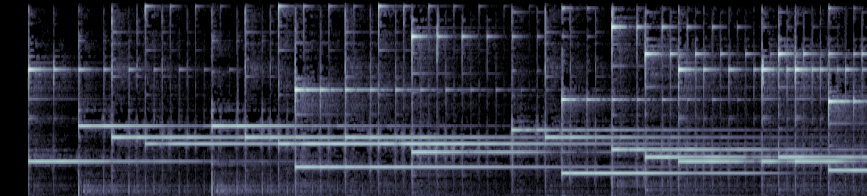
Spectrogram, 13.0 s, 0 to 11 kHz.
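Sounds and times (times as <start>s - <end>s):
bell-like melody: 0.4s - 13.0s.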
